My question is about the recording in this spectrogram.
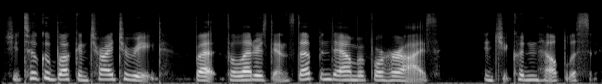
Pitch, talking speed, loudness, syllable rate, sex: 210 Hz, 230 wpm, -18 LUFS, 5.6 syllables/s, female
